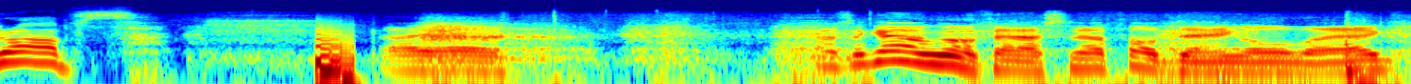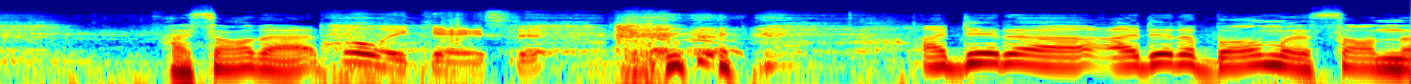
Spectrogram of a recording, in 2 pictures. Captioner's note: laughter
